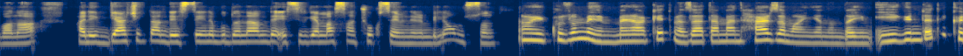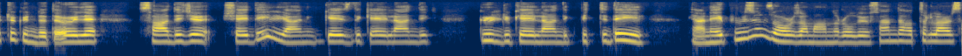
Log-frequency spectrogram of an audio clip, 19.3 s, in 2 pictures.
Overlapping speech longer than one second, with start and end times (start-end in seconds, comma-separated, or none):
none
